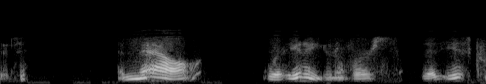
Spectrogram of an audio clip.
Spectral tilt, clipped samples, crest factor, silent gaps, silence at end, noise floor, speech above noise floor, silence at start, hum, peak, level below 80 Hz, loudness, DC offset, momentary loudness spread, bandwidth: -9.5 dB/octave; under 0.1%; 22 dB; none; 0 s; -68 dBFS; 45 dB; 0 s; none; -4 dBFS; -72 dBFS; -24 LUFS; under 0.1%; 23 LU; 5.2 kHz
